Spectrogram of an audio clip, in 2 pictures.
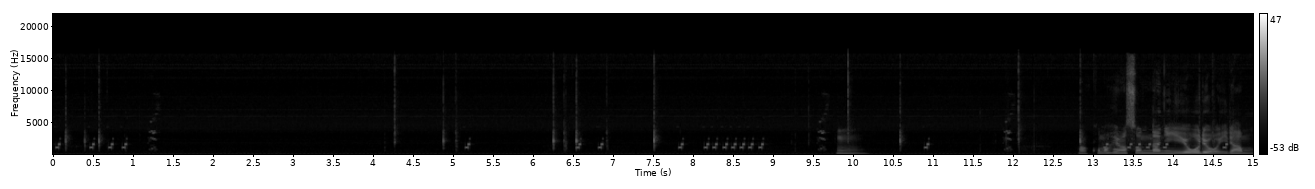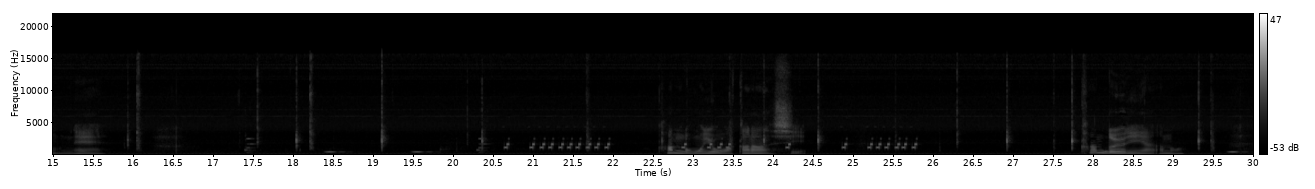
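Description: Soft menu clicks tick again and again as a selection moves.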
